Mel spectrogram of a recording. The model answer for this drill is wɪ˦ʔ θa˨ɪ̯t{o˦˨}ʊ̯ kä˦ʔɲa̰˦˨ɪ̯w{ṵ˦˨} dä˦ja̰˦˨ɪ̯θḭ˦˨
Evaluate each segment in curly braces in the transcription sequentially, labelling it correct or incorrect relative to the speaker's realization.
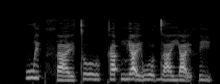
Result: incorrect, incorrect

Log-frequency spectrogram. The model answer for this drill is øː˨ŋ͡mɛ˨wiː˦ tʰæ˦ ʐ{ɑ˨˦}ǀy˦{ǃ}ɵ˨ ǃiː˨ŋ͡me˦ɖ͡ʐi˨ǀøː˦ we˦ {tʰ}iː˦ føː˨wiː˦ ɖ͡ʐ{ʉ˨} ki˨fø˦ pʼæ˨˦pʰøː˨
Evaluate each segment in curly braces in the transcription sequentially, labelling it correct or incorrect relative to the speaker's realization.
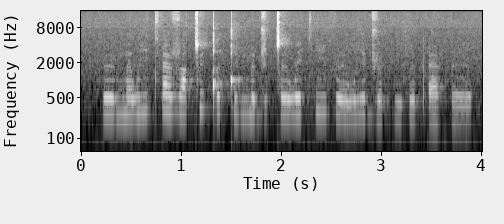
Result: correct, correct, correct, incorrect

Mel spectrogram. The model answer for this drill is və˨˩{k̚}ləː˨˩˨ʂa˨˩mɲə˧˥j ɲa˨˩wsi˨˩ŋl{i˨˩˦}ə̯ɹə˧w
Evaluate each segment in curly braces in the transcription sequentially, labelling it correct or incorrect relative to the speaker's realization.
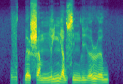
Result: correct, correct

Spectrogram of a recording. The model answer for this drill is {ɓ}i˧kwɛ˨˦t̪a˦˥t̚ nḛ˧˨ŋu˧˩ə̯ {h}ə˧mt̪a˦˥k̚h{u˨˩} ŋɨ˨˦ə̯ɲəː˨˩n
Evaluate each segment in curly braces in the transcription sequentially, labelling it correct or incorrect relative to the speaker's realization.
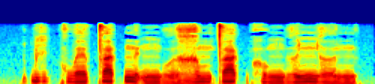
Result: correct, incorrect, correct

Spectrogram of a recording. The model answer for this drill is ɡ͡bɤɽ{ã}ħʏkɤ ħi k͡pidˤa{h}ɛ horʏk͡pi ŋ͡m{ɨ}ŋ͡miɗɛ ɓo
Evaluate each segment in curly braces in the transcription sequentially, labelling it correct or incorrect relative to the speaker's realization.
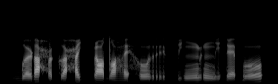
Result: incorrect, incorrect, incorrect

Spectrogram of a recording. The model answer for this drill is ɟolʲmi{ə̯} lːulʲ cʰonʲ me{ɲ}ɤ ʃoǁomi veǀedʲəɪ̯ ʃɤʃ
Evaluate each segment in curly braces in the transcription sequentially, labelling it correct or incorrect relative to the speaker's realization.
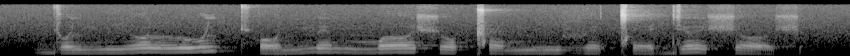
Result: incorrect, incorrect

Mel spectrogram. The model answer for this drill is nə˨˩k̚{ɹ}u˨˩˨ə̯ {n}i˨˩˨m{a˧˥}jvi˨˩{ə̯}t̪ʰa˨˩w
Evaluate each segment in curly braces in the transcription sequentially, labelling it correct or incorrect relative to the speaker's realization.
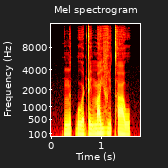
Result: incorrect, incorrect, correct, incorrect

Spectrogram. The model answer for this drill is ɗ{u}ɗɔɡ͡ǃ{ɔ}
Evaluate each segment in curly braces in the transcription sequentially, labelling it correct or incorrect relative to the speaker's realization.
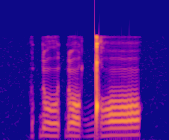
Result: incorrect, correct

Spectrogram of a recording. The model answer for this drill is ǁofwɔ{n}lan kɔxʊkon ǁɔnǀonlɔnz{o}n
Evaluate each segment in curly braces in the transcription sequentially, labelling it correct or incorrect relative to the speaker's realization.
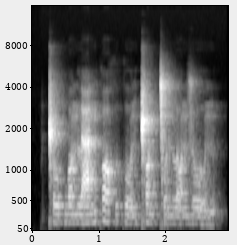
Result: correct, correct

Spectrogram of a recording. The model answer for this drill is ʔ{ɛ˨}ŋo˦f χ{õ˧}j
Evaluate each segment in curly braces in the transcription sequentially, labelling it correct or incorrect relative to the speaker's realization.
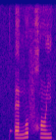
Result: correct, correct

